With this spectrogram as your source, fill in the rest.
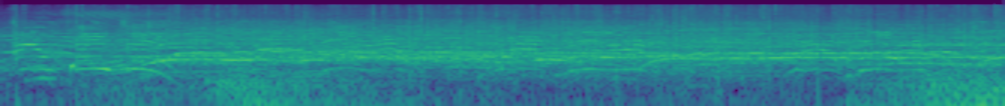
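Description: A studio audience claps rapidly.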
